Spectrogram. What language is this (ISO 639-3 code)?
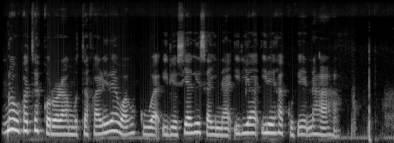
kik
